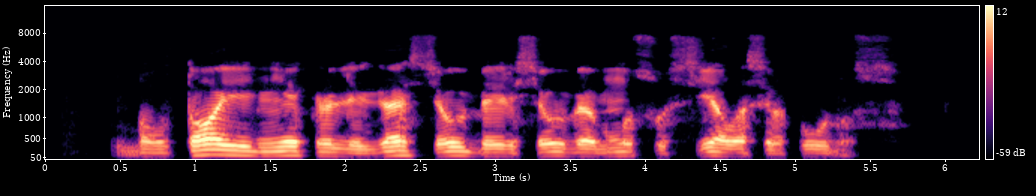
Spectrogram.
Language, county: Lithuanian, Marijampolė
